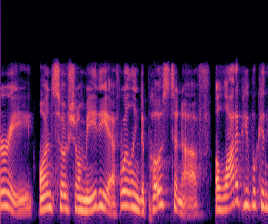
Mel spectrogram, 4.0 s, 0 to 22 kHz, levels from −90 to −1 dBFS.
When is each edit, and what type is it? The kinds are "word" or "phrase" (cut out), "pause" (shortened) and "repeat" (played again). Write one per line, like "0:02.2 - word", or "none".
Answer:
0:01.8 - word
